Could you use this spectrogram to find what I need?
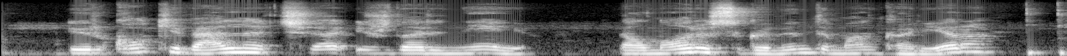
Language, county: Lithuanian, Vilnius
